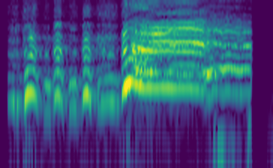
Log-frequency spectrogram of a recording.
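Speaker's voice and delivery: put-on high, gleeful little-boy cackle; bratty kid laugh. Billy gloating at his grounded dad, high bratty laugh. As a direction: laugh like a kid who got away with it.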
